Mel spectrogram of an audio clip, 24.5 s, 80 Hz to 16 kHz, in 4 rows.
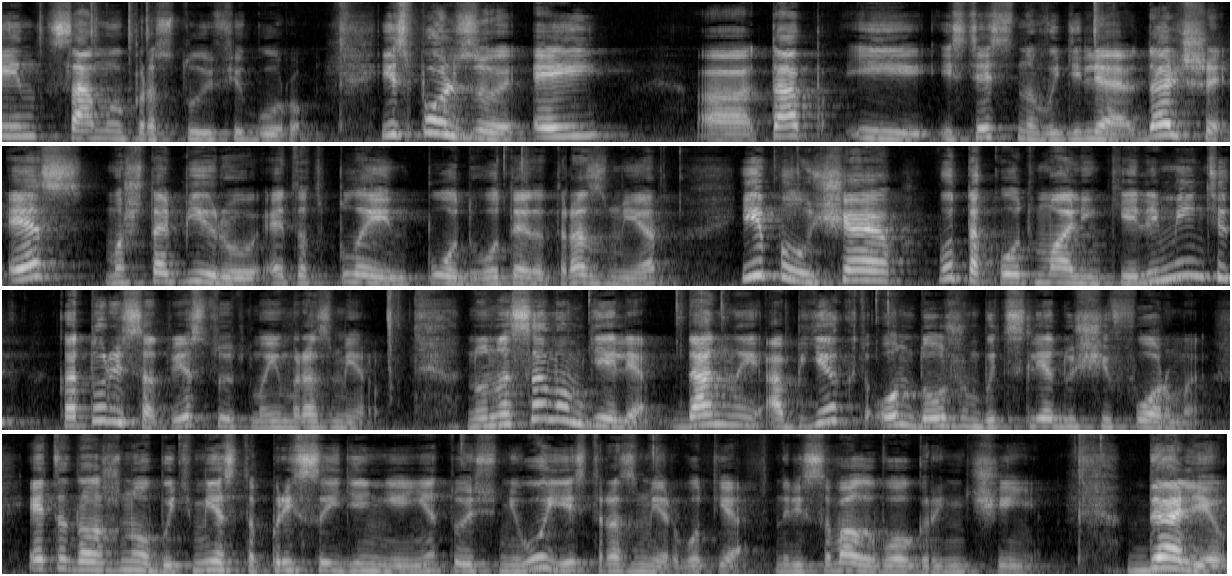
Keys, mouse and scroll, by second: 0.7 Tab, 1.2-2.1 scroll down 1, 2.1-4.2 scroll down 3, 5.6 s, 9.1-9.6 scroll up 5, 9.6-12.7 shift+middle drag.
